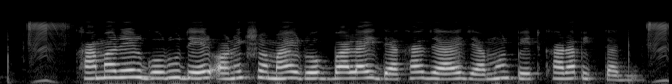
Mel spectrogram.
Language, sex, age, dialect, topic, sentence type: Bengali, female, <18, Standard Colloquial, agriculture, statement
